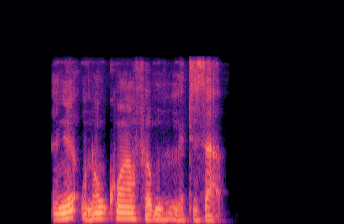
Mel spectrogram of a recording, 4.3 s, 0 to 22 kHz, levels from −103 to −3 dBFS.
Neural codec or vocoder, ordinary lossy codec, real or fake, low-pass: none; Opus, 32 kbps; real; 7.2 kHz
